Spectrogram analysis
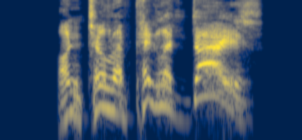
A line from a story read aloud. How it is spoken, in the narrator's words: Face contorted in sudden rage, Reagan jerked up from the pillow as she shouted in fury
